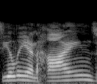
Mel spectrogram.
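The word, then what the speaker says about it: Ciarán Hinds: But yeah, they have the conversation, and it's Cillian Hines, or I think that's how you pronounce his name, the actor that plays Mance.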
